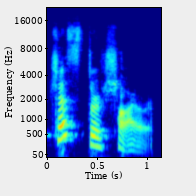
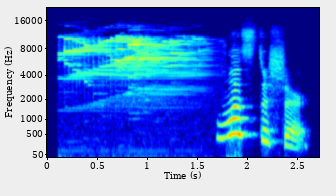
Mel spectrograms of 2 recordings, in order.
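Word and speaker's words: Worcestershire: what do you say some may read this as word chestershire or we're sister shar but how do we really pronounce this word the dictionary says it should be what's the shirt i understand how you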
